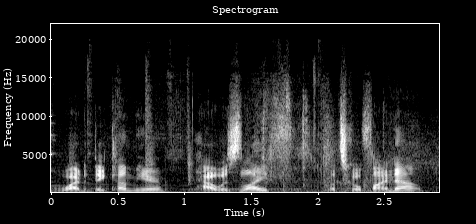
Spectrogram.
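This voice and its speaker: A man from the United States interviewing people on the street with brisk, short prompting questions. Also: fairly low pitch, expressive, soft background music. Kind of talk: on-location interview vlog.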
